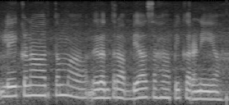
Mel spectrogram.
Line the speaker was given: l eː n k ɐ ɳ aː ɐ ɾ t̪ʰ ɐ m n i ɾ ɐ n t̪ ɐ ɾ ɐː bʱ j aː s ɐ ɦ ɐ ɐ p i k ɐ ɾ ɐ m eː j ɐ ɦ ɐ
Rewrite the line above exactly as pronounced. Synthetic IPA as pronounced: l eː k ɐ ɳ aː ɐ ɾ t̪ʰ ɐ m n i ɾ ɐ n t̪ ɐ ɾ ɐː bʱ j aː s ɐ ɦ ɐ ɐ p i k ɐ ɾ ɐ ɳ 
